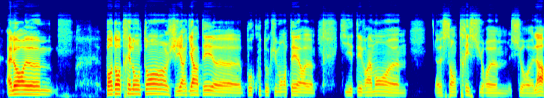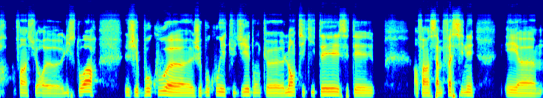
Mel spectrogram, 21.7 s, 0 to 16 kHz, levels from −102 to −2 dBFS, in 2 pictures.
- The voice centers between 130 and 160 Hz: No, low, 115 Hz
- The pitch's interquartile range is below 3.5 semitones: No, average, 4.1 semitones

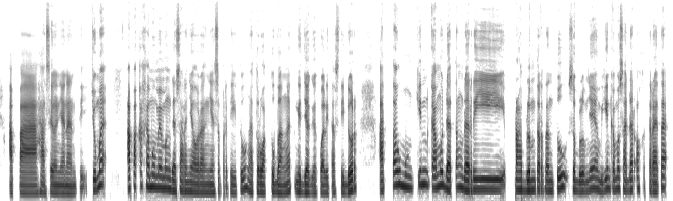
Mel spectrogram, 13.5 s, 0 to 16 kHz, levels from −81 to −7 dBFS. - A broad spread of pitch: Yes, wide, 5.8 semitones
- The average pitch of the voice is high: No, low, 135 Hz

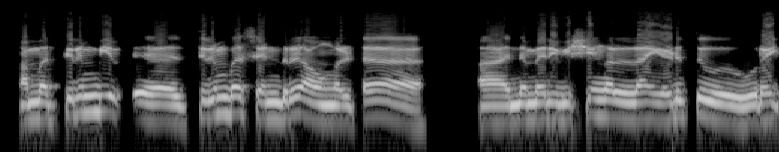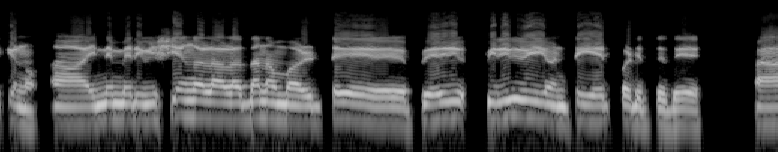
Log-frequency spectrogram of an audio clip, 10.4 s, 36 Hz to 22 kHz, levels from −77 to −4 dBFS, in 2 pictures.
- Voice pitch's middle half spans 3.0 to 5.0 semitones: Yes, average, 3.3 semitones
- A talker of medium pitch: Yes, medium, 145 Hz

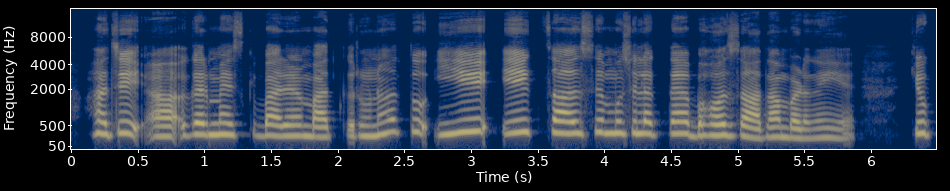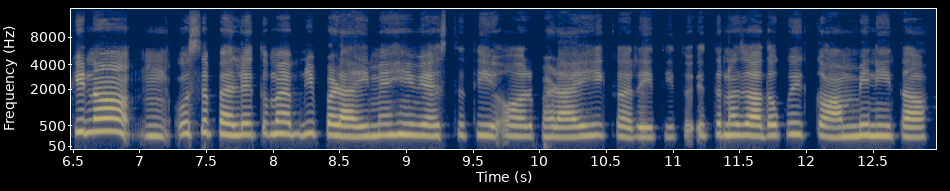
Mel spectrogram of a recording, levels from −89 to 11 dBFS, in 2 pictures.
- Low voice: No, very high, 265 Hz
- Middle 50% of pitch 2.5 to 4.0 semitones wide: Yes, average, 3.5 semitones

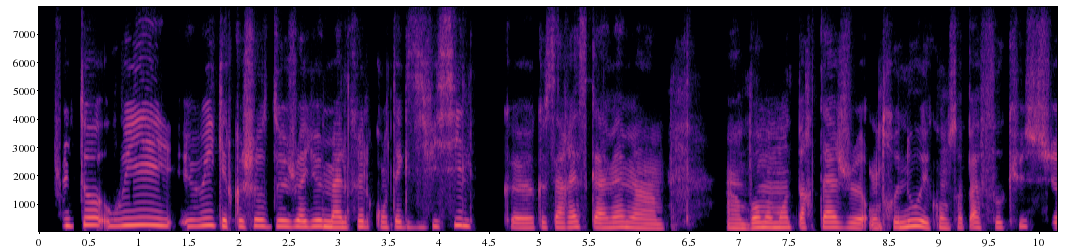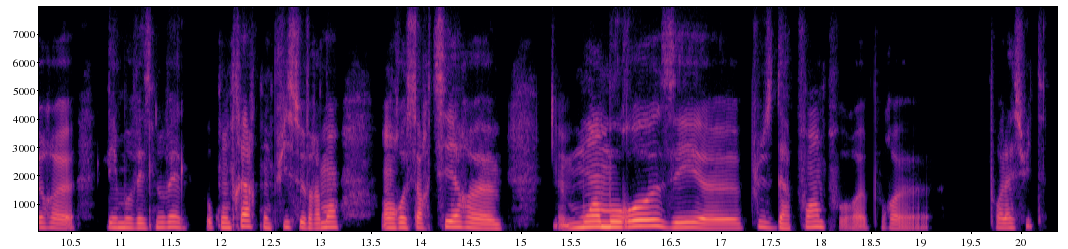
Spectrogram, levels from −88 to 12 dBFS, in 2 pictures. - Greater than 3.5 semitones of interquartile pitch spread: No, average, 3.2 semitones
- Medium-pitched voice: Yes, medium, 180 Hz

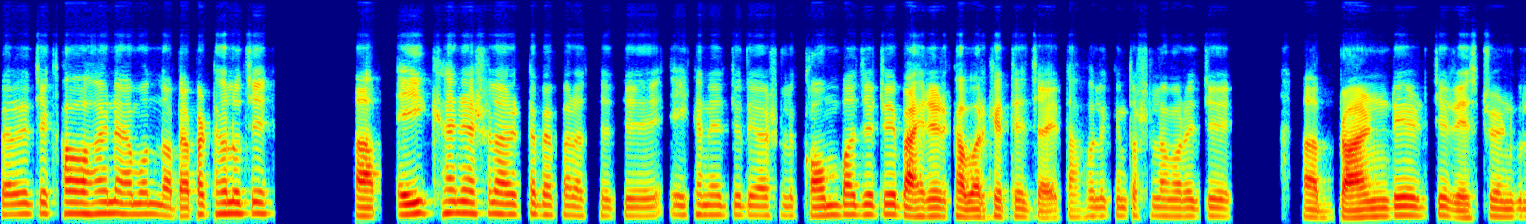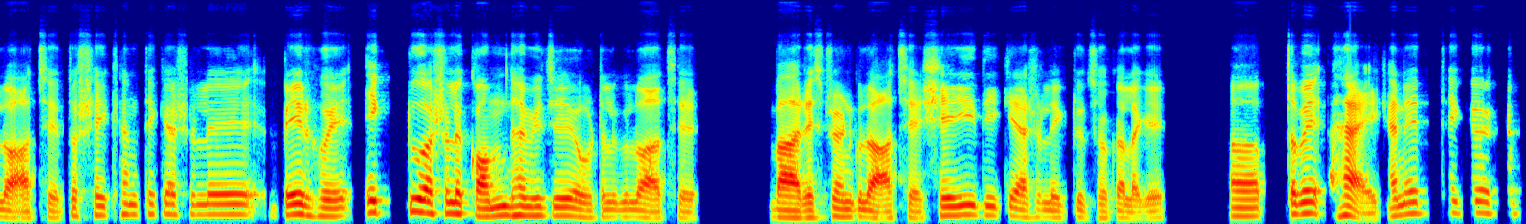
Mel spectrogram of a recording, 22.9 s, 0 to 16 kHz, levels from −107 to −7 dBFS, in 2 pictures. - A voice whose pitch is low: No, medium, 150 Hz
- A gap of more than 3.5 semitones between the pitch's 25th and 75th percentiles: Yes, average, 4.5 semitones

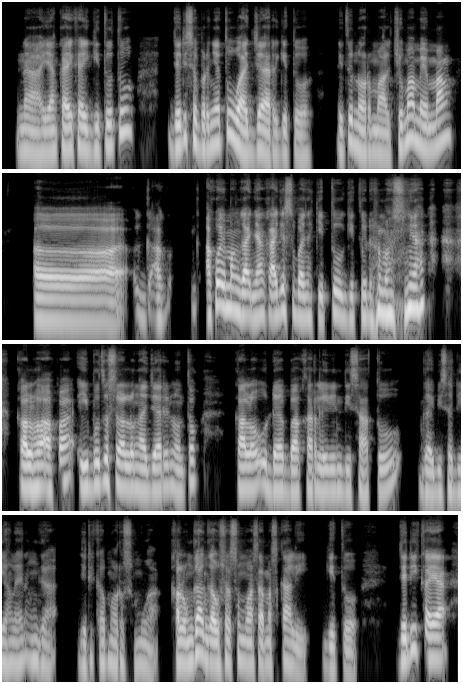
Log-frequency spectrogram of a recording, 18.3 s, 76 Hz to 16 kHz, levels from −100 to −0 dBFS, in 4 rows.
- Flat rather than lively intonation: No, average, 3.3 semitones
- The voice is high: No, medium, 150 Hz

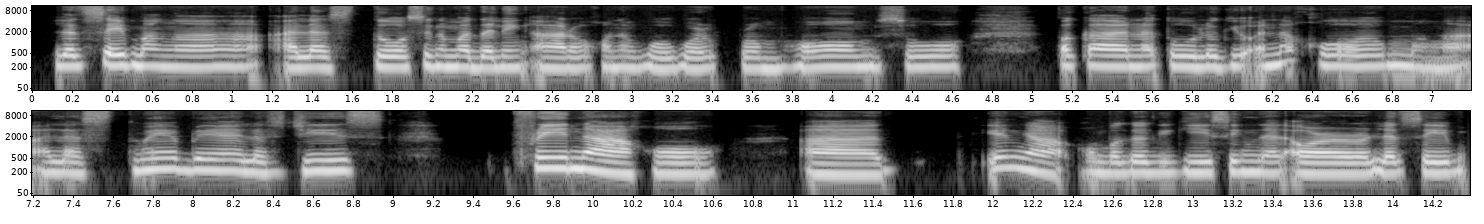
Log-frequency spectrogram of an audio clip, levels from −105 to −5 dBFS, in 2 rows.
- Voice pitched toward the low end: No, high, 200 Hz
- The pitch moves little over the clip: Yes, narrow, 2.0 semitones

